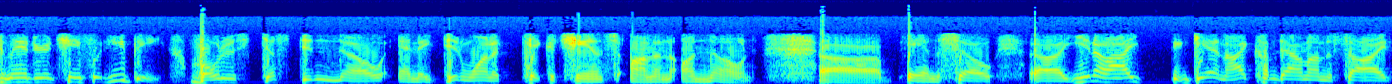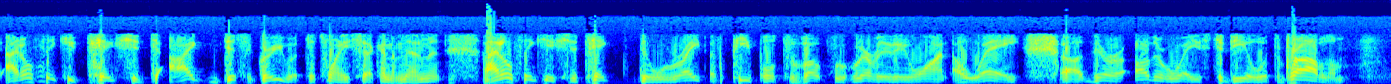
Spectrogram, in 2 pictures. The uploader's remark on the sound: take calls to see what the audience thinks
